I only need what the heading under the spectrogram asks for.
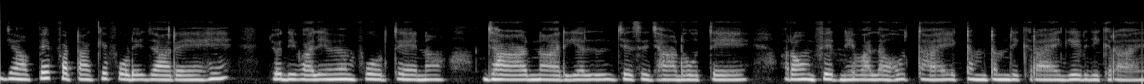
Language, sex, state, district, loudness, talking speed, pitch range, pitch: Hindi, female, Chandigarh, Chandigarh, -15 LUFS, 170 wpm, 215-235 Hz, 220 Hz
